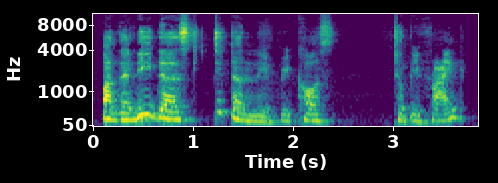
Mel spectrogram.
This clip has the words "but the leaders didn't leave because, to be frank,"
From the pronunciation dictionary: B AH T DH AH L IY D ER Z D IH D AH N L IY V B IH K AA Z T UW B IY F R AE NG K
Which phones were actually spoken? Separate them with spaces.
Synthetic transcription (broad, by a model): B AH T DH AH L IY D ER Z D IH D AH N L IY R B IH K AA S T UW B IY F R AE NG K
